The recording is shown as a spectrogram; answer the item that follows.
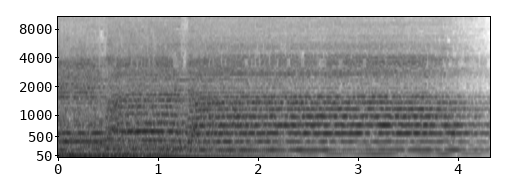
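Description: Devotional Hindu chant music settling into one long held note with a steady drone.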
